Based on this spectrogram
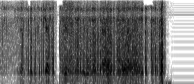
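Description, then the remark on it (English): An amateur radio transmission over a linked repeater crackles with heavy static, a tinny, muffled voice buried in hiss and cutting out briefly a couple of times before the signal drops away. “Well, that last transmission, a lot of that was static, but I heard bits and pieces.”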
